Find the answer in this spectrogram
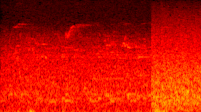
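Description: Steady outdoor rushing noise, stepping up louder and fuller about one and a half seconds in.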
